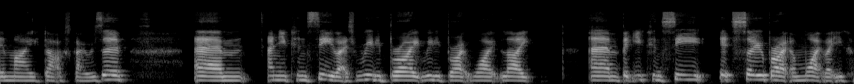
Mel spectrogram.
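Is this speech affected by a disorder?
No.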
